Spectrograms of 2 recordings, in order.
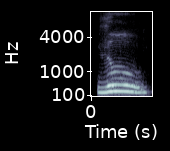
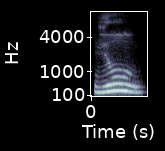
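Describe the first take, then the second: Both takes have the same delivery.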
